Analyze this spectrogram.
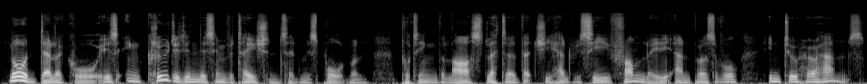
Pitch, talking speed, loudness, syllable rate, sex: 100 Hz, 175 wpm, -21 LUFS, 5.3 syllables/s, male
